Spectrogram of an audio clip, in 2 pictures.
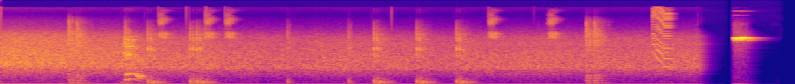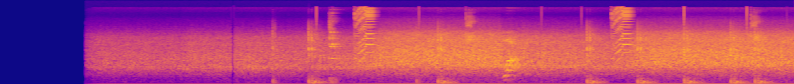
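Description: A basketball bounces on a wooden court in a steady dribble.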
